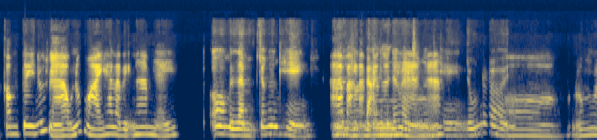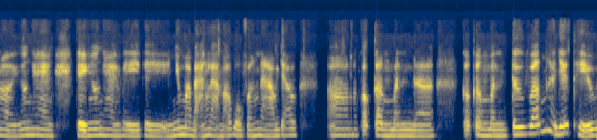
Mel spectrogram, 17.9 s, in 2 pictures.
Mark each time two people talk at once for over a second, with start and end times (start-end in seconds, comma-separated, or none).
4.9-6.6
